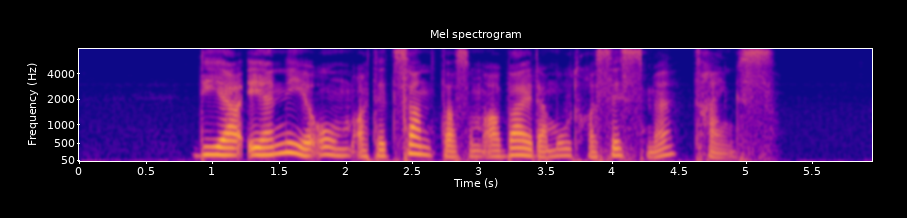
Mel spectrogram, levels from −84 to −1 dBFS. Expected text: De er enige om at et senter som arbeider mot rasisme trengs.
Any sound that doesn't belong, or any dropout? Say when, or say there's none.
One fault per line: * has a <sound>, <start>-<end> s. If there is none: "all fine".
all fine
